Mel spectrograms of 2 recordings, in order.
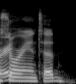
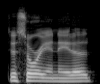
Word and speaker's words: disoriented: Disoriented. What am I saying? Disorientated.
